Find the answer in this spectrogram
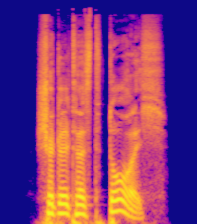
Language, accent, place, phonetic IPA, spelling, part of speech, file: German, Germany, Berlin, [ˌʃʏtl̩təst ˈdʊʁç], schütteltest durch, verb, De-schütteltest durch.ogg
- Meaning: inflection of durchschütteln: 1. second-person singular preterite 2. second-person singular subjunctive II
